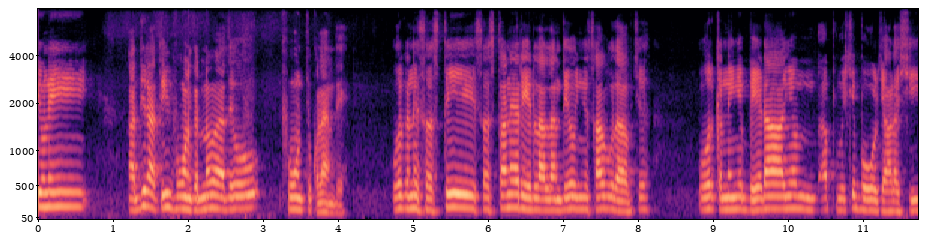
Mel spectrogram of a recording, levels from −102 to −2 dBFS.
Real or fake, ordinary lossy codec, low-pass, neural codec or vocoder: real; none; none; none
